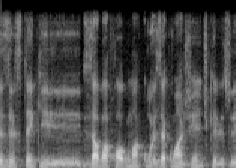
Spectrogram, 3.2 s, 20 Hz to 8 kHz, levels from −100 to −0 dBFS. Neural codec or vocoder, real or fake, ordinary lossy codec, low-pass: vocoder, 22.05 kHz, 80 mel bands, HiFi-GAN; fake; none; 7.2 kHz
